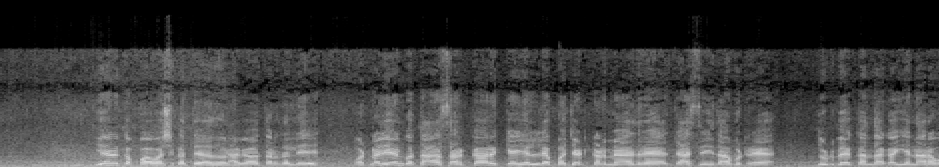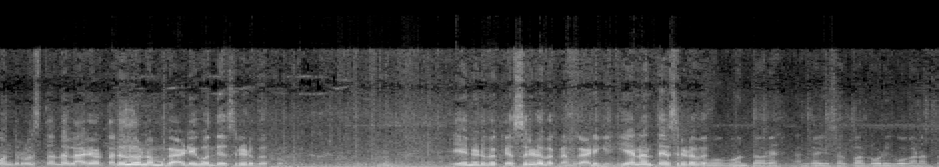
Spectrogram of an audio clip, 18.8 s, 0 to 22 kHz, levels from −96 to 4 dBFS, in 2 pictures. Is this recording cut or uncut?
cut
